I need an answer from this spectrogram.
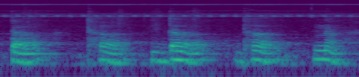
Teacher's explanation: जो आपकी जिह्वा है वो क्या करेगी, ये ऊपर वाले दांत को टच करेगी। तो इसलिए क्या कहते हैं इसे, दंत वर्ग का या त वर्ग क्या है, दंत वर्ग, दंत को स्पर्श करती है जीवा।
